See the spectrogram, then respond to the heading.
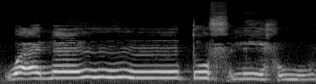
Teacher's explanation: Nun mati bertemu ta, kena sorokkan bunyi nun ke dalam ta, disertai dengan dengung, dua harakat ikhfa hakiki ya.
